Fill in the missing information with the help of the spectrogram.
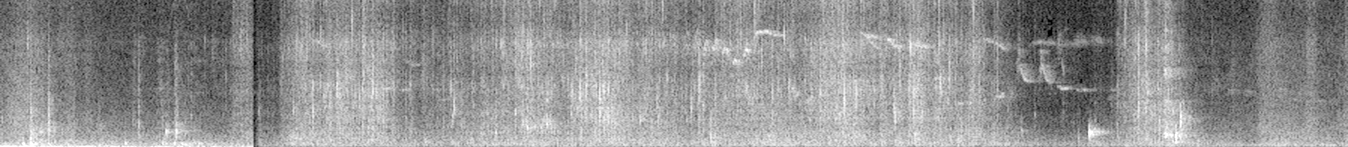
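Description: Water pouring from a plastic watering can onto a potted plant's leaves and into its soil: a steady splashing trickle.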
